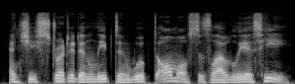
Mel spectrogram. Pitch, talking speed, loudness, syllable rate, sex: 120 Hz, 245 wpm, -17 LUFS, 6.0 syllables/s, male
